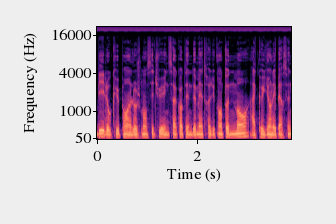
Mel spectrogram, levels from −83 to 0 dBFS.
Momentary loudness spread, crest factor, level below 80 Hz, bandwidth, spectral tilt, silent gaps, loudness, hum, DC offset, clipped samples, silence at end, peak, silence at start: 3 LU; 14 dB; -42 dBFS; over 20 kHz; -7 dB/octave; none; -17 LUFS; none; under 0.1%; under 0.1%; 0 s; -2 dBFS; 0 s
